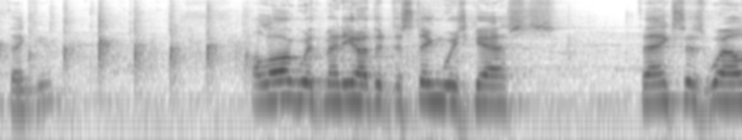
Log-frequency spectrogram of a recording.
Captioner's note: applause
